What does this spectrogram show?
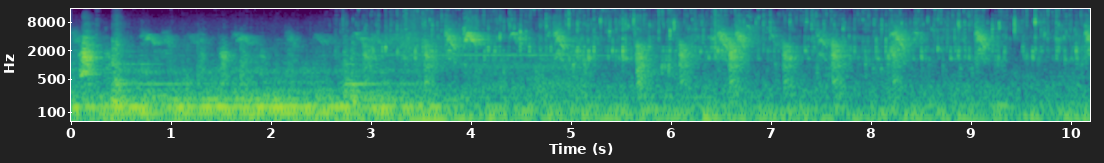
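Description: Small birds chirping repeatedly in short calls. A low steady hum runs underneath and fades out about three and a half seconds in.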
